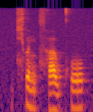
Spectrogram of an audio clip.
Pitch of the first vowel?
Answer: falling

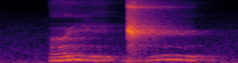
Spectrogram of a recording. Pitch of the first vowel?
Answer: rising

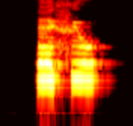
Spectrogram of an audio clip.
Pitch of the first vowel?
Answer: high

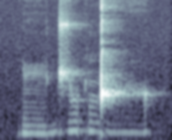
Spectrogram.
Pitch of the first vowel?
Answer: low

